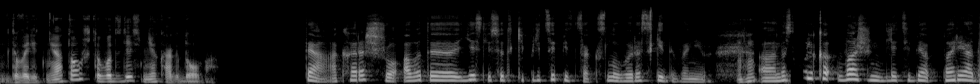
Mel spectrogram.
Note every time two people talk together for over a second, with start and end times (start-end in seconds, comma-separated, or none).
none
